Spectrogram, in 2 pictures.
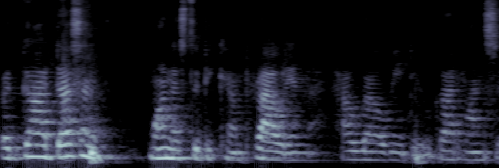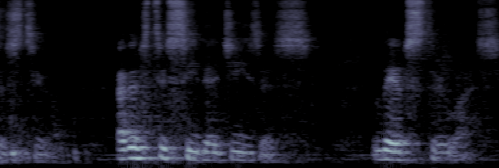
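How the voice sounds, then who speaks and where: Audible room echo surrounds a woman speaking at a moderate pace. Her voice is somewhat breathy and dark and mellow, with lively intonation. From Netherlands, Rotterdam. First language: Dutch. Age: 70s. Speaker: missionary. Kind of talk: testimony. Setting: women's meeting at church.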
